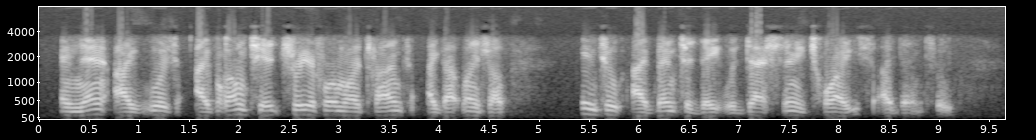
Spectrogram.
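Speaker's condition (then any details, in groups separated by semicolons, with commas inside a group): Voice box damage from tracheostomy; fire at 30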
